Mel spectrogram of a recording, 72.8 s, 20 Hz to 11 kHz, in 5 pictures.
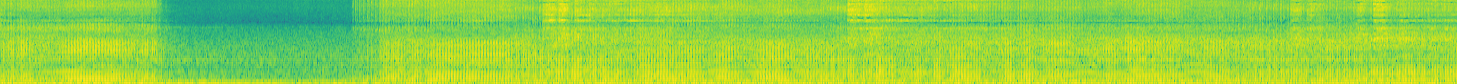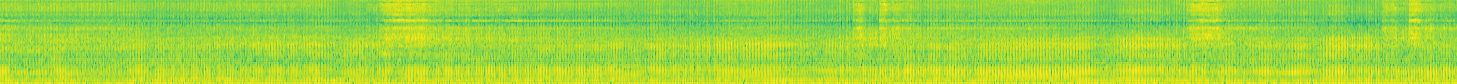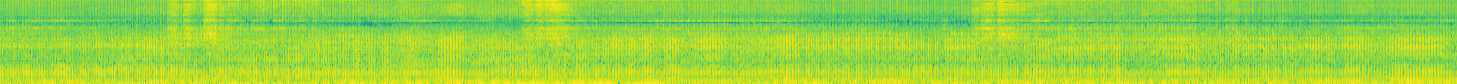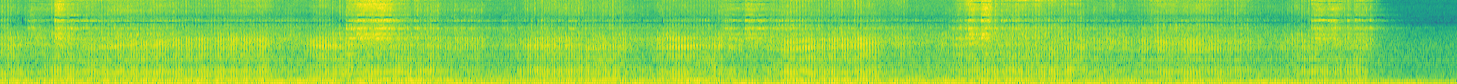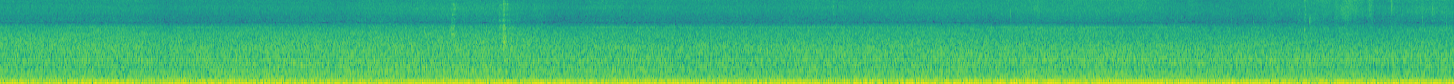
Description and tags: Jackhammer in LA (Binaural)
(RECORDER: ZoomH4nPro 2018)
(MICROPHONES: Binaural Roland CS-10EM In-Ear Monitors)
As these are recorded using binaural in-ear mics, I purposefully don't turn my head to keep the sound clean and coming from the same direction.
This is a man cutting the sidewalk with a Jackhammer. Recorded on 11/16/2018 in Burbank, CA.
Enjoy,
machinery, soundscapes, jack, jack-hammer, concrete, demolition, environment, background, noise, city-soundscape, hammer, sidewalk, los-angeles, construction, city, field-recording, machine, jackhammer, burbank, construction-site, pneumatic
